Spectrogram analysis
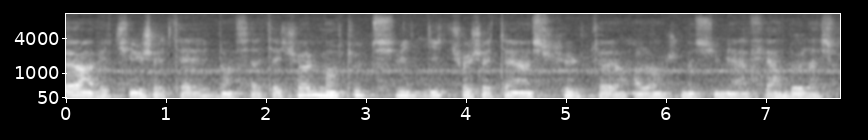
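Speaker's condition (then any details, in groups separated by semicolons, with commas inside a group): Tongue cancer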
